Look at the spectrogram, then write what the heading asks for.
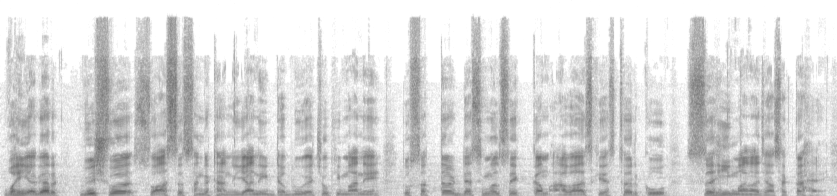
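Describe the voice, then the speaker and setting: Man reading news, dark-toned, over music. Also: medium pitch, normal speed, few pauses. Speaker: news presenter. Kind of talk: scripted news narration. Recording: music bed behind voice. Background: background music.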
